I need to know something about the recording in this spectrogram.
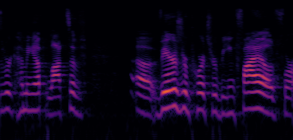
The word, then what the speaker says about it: VAERS: But the favorite parallel database is this Vaccine Adverse Event Reporting System, or VAERS, rhymes with bears.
